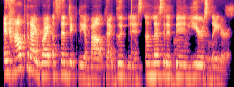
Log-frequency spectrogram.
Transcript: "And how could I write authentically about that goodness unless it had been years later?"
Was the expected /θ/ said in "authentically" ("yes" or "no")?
yes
